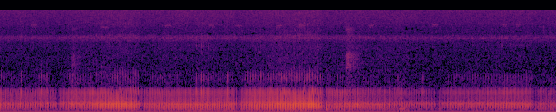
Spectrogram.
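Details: Rumbling cat purr recorded in stereo with no talking, rising and falling in long breaths, with small pauses between each swell of the low vibrating sound.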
